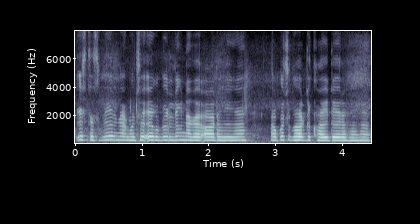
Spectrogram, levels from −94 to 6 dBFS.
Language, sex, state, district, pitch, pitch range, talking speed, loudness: Hindi, female, Chandigarh, Chandigarh, 235 Hz, 225-240 Hz, 230 wpm, -16 LUFS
